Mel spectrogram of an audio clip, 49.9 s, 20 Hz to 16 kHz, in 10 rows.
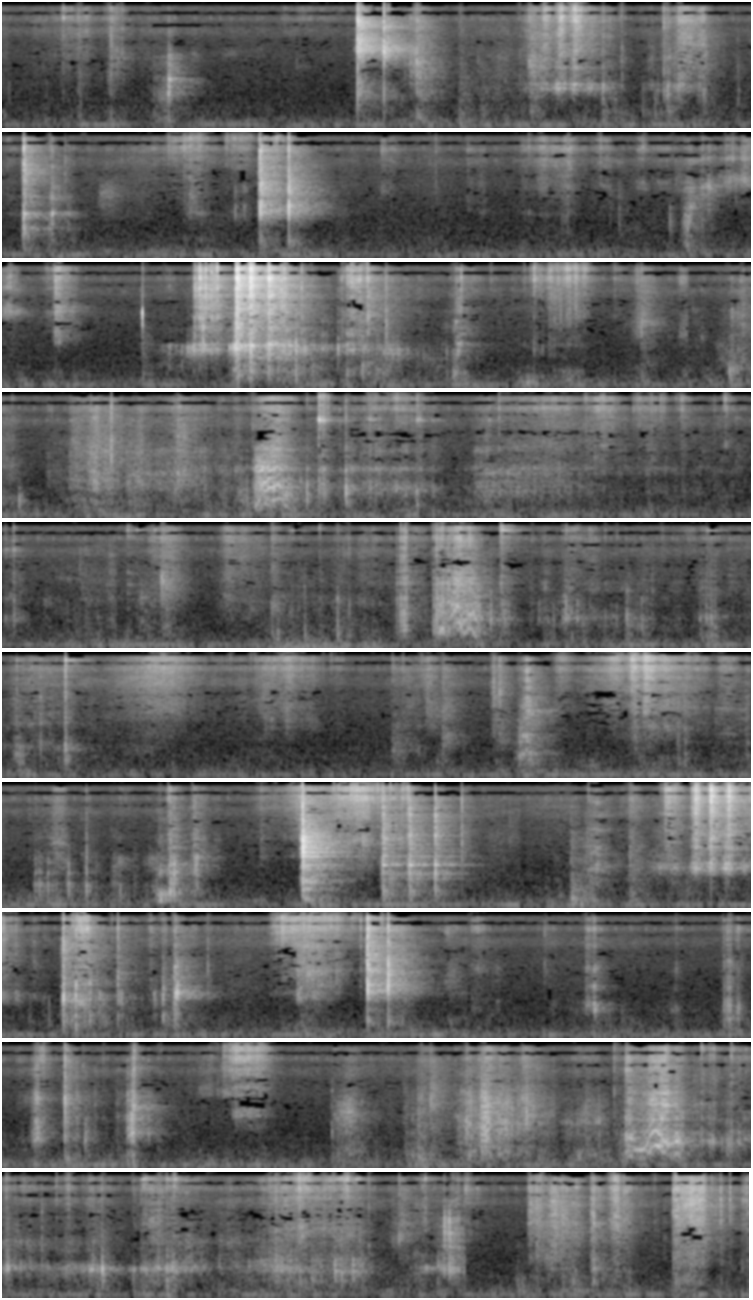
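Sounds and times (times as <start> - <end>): plastic containers clicking and rustling: 42.2 - 49.9.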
